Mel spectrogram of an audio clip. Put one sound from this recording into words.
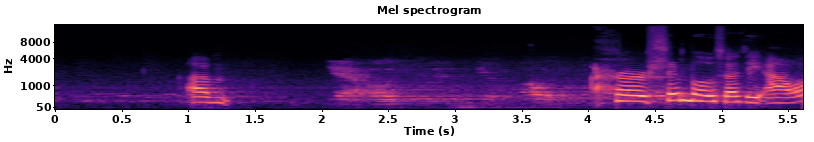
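An elderly woman speaks calmly and thoughtfully, close to a microphone.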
